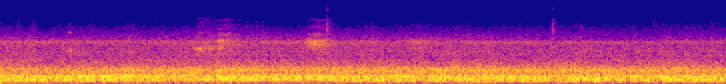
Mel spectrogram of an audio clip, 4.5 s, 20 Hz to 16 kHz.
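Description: Steady running noise heard inside a KiHa 85 series diesel express railcar under way: a low, even drone of the underfloor diesel engine and the wheels on the rails.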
